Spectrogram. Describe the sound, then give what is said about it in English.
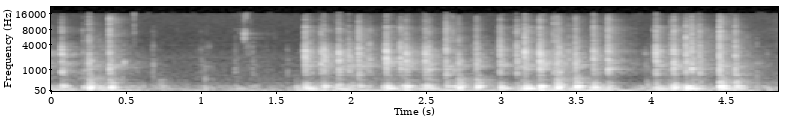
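Keystrokes clatter on a computer keyboard in quick, irregular bursts. A short pause breaks the typing early on before it resumes and continues steadily to the end. “Let me type that in.”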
